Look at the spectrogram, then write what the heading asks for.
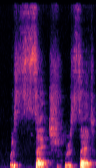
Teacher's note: So the word research is a verb. So we're going to stress the second syllable.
